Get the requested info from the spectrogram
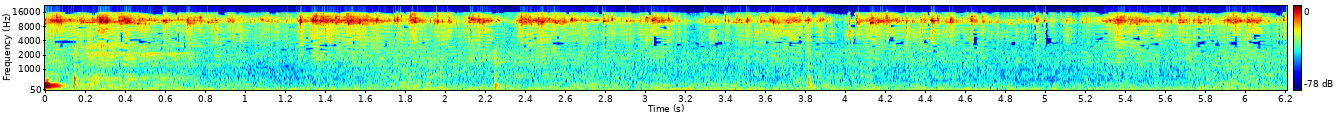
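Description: A bead-covered ball handled and shaken close to the microphone, giving a soft, steady high jingling rattle of many small beads with scattered little clicks.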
